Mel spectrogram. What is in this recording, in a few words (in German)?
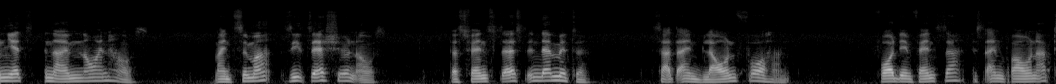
Hörübung Wiederholung; Der neue Schulbus 3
